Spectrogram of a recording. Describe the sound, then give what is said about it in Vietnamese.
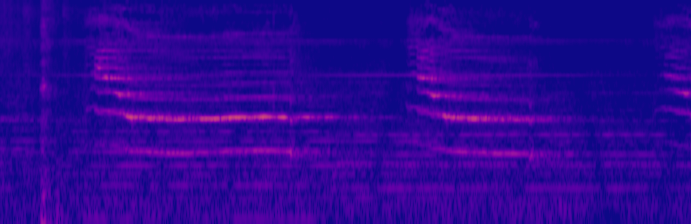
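A cat yowls eerily in two long, drawn-out, harmonic wails separated by a pause, with the start of a third wail at the end; no growl stands out clearly. “Con mèo gầm gừ một hồi, thỉnh thoảng lại kêu lên những tiếng nghe đến rùng rợn.”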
